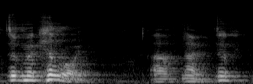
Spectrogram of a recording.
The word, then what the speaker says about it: McIlroy: Ken Thompson uh but a guy called Doug McIlroy oh no look McElroy that's how you're supposed to pronounce it and the McElroy was a technical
